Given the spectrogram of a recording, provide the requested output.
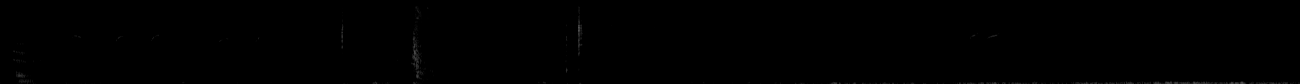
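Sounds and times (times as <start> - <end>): faint bird chirps: 0.0 - 2.8, 7.8 - 10.4
brief swish: 3.8 - 5.1.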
